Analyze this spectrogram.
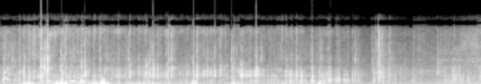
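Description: Skateboard rolling slowly over paving tiles, its wheels rumbling with irregular clicks and rattles at the joints; a few short voice sounds in the first second or so.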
